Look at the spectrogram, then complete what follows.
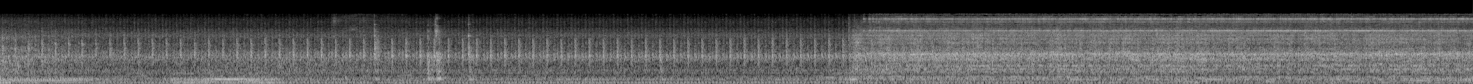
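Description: Off-road vehicle engine running with a fast, even clatter. About eight seconds in, a louder steady running sound with a high whine starts suddenly.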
